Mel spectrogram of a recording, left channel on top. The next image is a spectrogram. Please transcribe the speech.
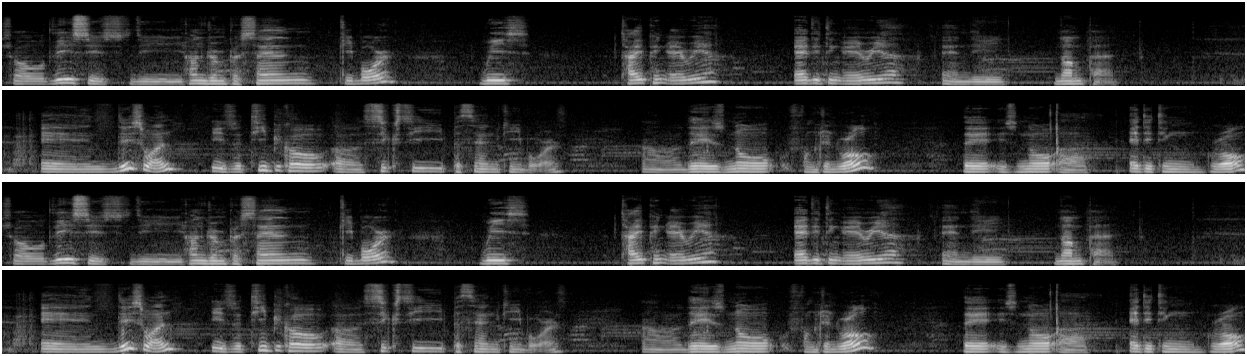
this is the 100% keyboard with typing area, editing area, and the numpad. And this one is a typical 60% keyboard. There is no function role, there is no editing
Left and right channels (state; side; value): normal; both; correlation 0.73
